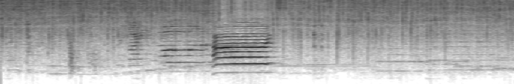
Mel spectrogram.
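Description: Vegetables steaming and sizzling on a dome-shaped cast-iron jingisukan (Genghis Khan) grill pan, a steady hiss throughout. About two seconds in come two short steady pitched notes, the second louder.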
